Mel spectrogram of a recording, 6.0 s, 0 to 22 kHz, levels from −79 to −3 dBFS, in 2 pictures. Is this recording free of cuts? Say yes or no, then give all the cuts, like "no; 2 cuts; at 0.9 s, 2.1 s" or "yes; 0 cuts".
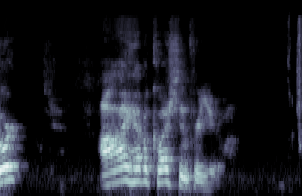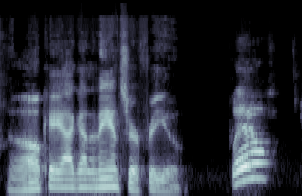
yes; 0 cuts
